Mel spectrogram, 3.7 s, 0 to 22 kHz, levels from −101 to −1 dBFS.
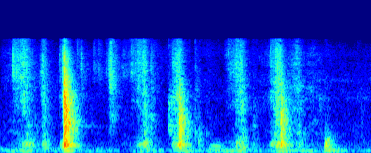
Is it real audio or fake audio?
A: real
